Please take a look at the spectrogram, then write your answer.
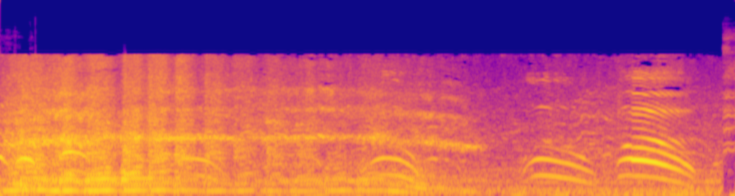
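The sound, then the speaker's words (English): A car engine roars steadily while tires squeal through a skid, followed by several sharp, loud squeals in quick bursts near the end. “And then they just, for some reason, just get like blasted by the car.”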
